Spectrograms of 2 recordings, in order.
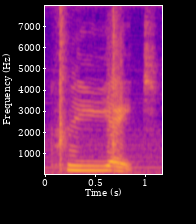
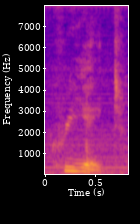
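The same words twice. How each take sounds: First: Create drawn out as two beats, "cree-ate"; syllable demonstration. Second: Said in the usual way. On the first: Shown as a demonstration. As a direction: stretch both syllables of Create for counting. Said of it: "Sounds like two syllables to me".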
